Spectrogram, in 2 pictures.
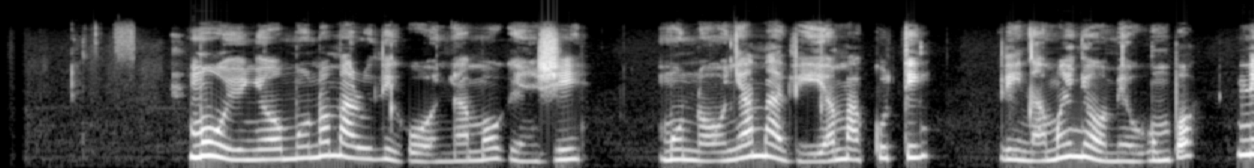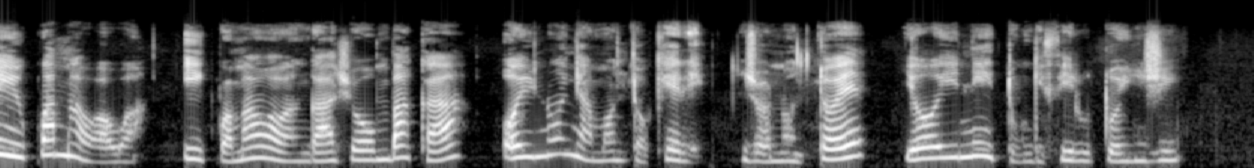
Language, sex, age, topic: Oshiwambo, female, 18-24, agriculture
